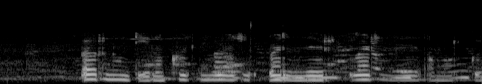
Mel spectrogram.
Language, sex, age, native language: Icelandic, male, 18-19, Icelandic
